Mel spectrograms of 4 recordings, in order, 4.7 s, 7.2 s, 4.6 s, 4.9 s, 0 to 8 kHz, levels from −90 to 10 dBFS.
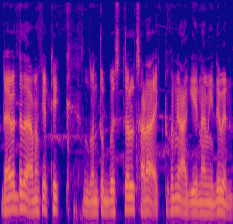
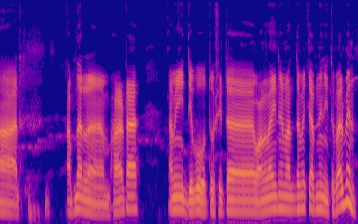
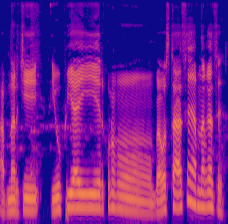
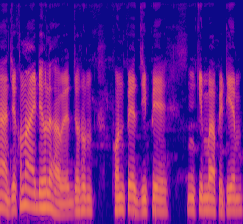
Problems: background sounds at intervals, background conversations at intervals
